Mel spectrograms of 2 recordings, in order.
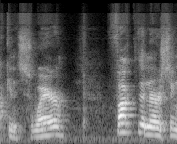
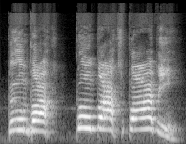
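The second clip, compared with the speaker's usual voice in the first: high, loud, stretched character call; Boombox Bobby; 8 semitones higher, 4 dB louder, slower than usual. Acted. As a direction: holler it like a cartoon hype man. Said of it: "I wrote this character".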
